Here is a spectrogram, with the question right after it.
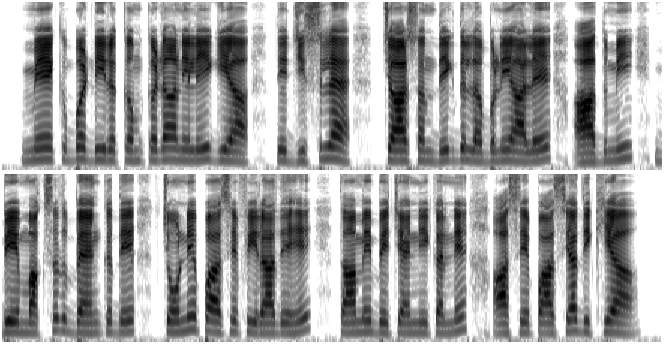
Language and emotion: Dogri, fearful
